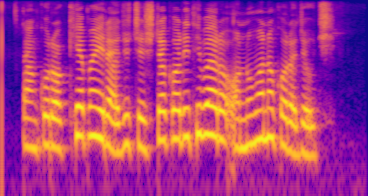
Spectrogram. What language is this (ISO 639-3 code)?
ori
